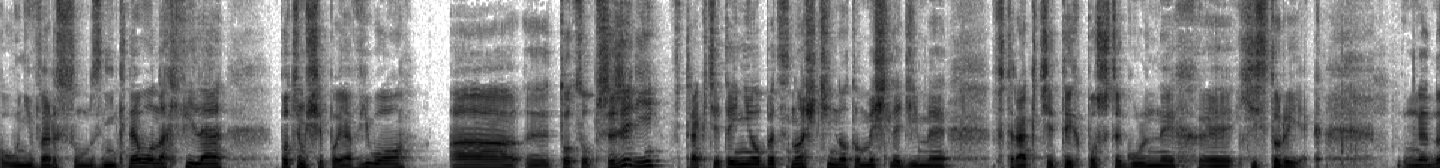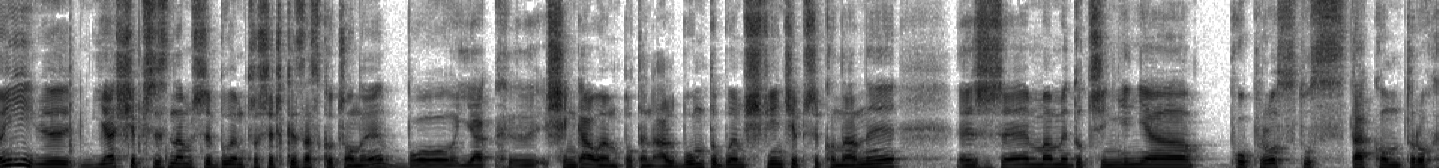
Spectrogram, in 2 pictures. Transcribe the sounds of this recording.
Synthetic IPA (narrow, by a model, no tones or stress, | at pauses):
ɔuɲivɛɾsumzɲiknɛwɔnaxfʲilɛpɔt͡ʂɨmɕɛpɔjavʲiwɔ | ʔa | t̪ɔt̪sɔpʂɛʐɘlʲift̪ɾakt͡ɕɛt̪ɛjɲɛɔbɛt̪snɔɕt͡ɕinɔt̪ɔmɘɕlɛd͡ʑimɘft̪ɾakt͡ɕɛt̪ɘxpɔʂt͡ʂɛɡulnɘxxʲist̪ɔɾɘjɛ̰k | nɔijaɕɛpʂɘznamʐɛbɘwɛmt̪ɾɔʂɛt͡ʂkɛzaskɔt͡ʂɔnɘbɔjakɕɛŋɡawɛmpɔt̪ɛnalbumt̪ɔbɘwɛmɕfʲjeɲt͡ɕɛpʂɛkɔnanɘ | ʐɛmamɘd̪ɔt͡ʂɘɲeɲa | pʰɔpɾɔst̪ust̪akɔ̃w̃t̪ɾɔx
